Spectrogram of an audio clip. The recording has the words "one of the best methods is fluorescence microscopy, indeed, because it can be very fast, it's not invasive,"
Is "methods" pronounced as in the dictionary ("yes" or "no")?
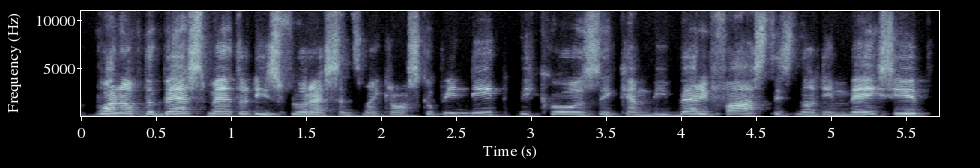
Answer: no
